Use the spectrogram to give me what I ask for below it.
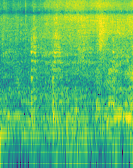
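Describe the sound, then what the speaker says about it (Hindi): Onions and tomatoes frying in a pan in a village kitchen, a steady close sizzle with stirring scrapes running throughout without talk. "अब डाल दें प्याज भी, प्याज में टमाटर"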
